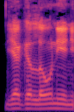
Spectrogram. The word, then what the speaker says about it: Jagiellonian: Jagiellonian University in Krakow.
